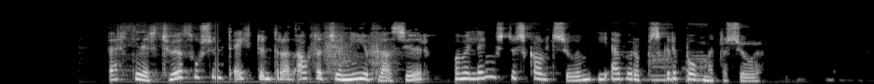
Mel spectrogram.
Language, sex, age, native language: Icelandic, female, 40-49, Icelandic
